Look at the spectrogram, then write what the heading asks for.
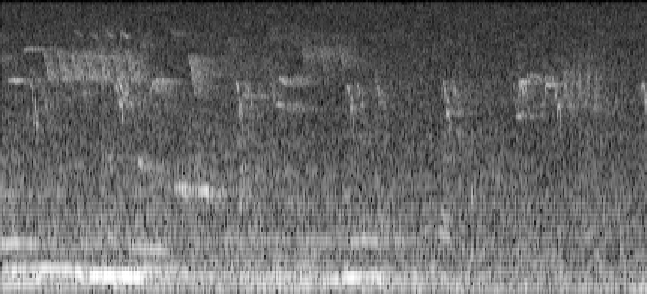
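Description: Small birds chirping, with short trills. Under them, in the first few seconds, a faint voice calls in drawn-out tones.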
